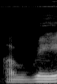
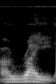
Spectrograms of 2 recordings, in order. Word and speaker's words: awry: I know it's under difficult circumstances because things just seem to be going array in our country, or awry, I think might be the better pronunciation.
